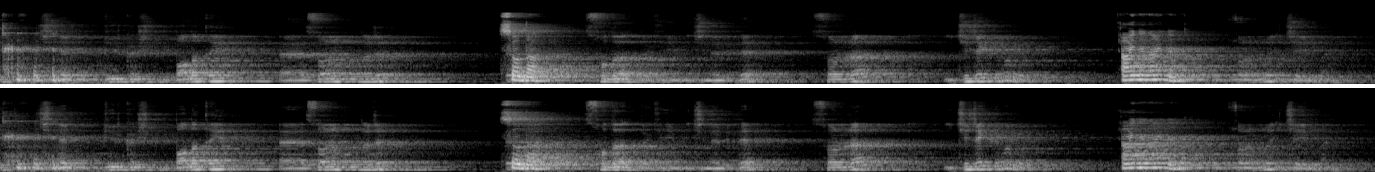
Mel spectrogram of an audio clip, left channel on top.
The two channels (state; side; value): normal; both; correlation 0.78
